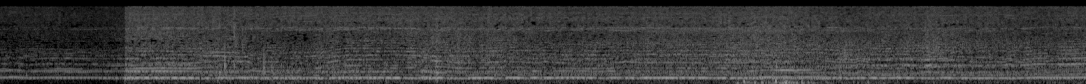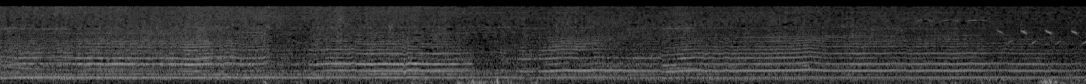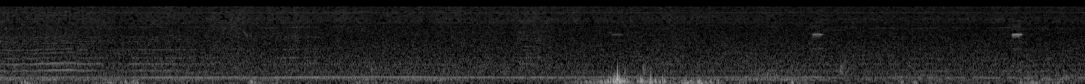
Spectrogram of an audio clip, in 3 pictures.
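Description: Dragonfly KK13 GPS drone's brushless motors and propellers buzzing steadily in flight, the pitch of the whine wavering slightly as the motors adjust. A brief knock comes near the end.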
